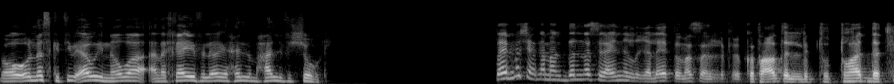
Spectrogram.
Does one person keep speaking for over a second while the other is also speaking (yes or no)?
no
